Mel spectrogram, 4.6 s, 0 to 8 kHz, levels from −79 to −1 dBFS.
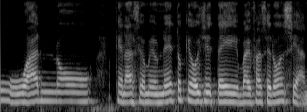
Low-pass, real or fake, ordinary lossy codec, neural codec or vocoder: none; fake; none; codec, 16 kHz, 16 kbps, FunCodec, trained on LibriTTS, 50 frames a second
